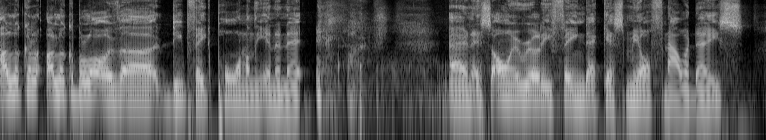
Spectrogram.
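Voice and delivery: put-on attempt at a British accent. Asked by another speaker to hear their British accent, answering in a put-on British accent. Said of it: "I want to hear y'all's British accent".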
